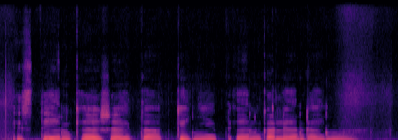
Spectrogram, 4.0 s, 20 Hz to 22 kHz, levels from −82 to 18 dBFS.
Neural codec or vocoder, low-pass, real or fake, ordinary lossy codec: vocoder, 44.1 kHz, 128 mel bands, Pupu-Vocoder; none; fake; none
